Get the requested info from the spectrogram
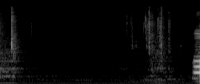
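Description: Brief crinkly crackling from a crunchy keto snack bar and its foil wrapper being handled as a piece is broken off and eaten, in two short bursts: one right at the start and one a little past halfway.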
